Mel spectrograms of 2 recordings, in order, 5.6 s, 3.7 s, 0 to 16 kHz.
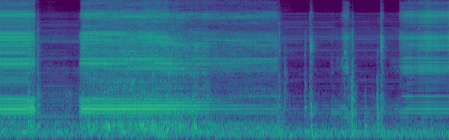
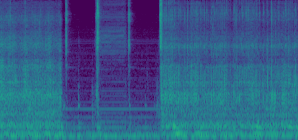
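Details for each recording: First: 1955-57 American Flyer 372 Union Pacific GP7 locomotive, on power before any servicing, earlier would not move at all: thin electric buzz cutting in and out in stutters. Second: 1955-57 American Flyer 372 Union Pacific GP7 locomotive, motor not yet cleaned or lubricated, reverse unit now flipping each time: small electric motor whirs steadily, brief pause and clicks as it reverses; runs in both directions.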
